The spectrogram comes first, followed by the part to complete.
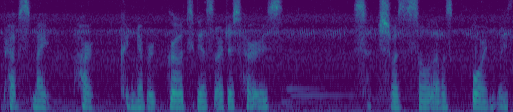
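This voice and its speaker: A woman voicing a lonely, remorseful man with a British accent, reading his confession in a solemn, literary, measured way. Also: fairly low pitch, little pitch movement, creaky, a little hiss or hum, voice pushed down, low-quality recording. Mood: melancholy, brooding.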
